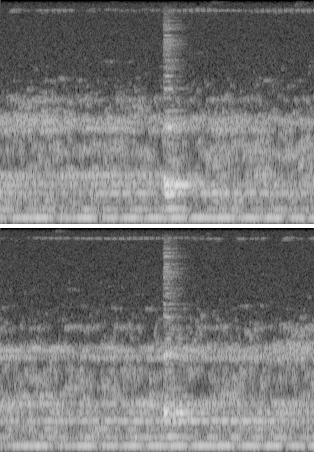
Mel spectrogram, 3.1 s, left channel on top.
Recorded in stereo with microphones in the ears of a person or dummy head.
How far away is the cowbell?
About 1.8 m.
